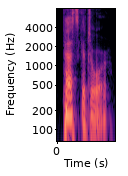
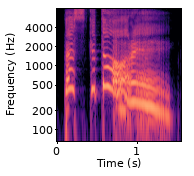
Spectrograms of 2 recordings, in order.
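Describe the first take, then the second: First: It is said plainly, with no put-on accent. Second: It is said in an exaggerated Italian accent.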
